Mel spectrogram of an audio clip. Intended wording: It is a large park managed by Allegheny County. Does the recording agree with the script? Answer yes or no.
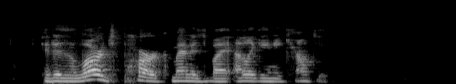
yes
